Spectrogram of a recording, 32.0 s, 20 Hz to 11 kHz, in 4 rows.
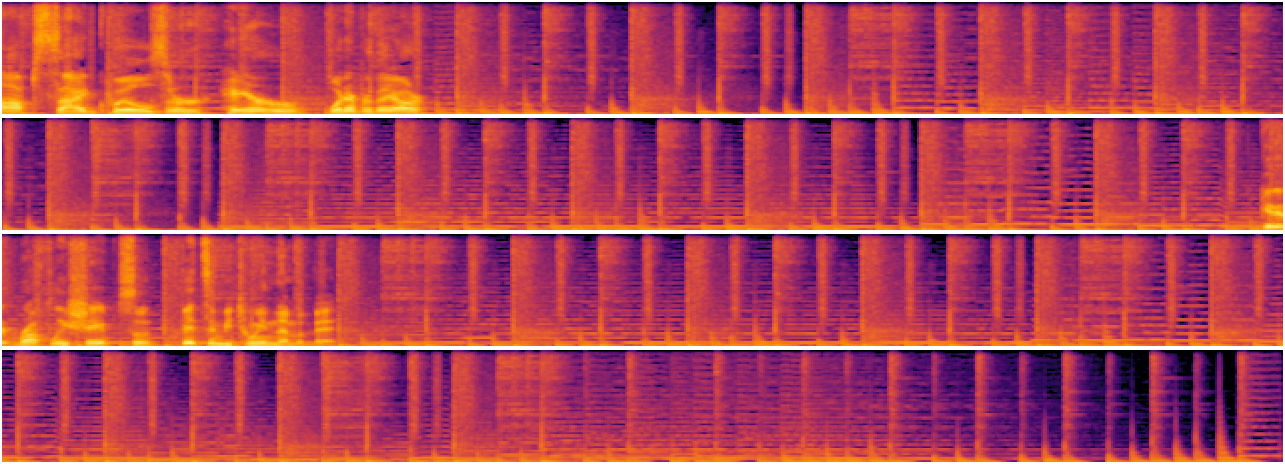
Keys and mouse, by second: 2.1-7.9 middle drag, 6.6 g, 8.1 g, 8.2 shift+middle click, 9.8 Tab, 9.8-10.9 middle drag, 12.1 click, 14.3 click, 15.7 g, 20.4 click, 21.4-21.9 drag, 24.4 g, 25.9-26.5 drag, 28.7 g, 31.2-31.7 drag.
